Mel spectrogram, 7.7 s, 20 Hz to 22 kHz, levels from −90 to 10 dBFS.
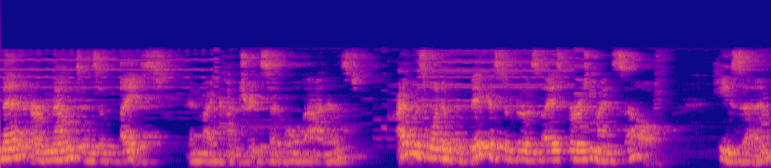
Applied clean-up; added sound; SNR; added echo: classical method WPE with log-MMSE.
